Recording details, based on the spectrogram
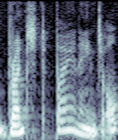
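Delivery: hushed, very quiet, bone-dry, flat deadpan delivery. Describing a hotel brunch with psychic mediums, speaker gives its name deadpan. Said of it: "Very deadpan performance".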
